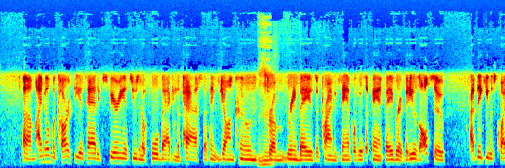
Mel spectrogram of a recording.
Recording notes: Friday’s show was heavy on the phone calls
